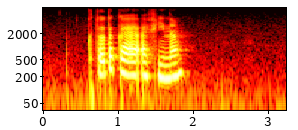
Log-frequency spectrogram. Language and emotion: Russian, neutral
